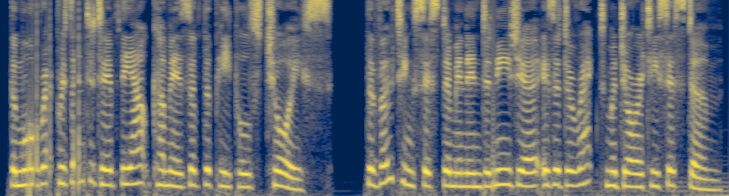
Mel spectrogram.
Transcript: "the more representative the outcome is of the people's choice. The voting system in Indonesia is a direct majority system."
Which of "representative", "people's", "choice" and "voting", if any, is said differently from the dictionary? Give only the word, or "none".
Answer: none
